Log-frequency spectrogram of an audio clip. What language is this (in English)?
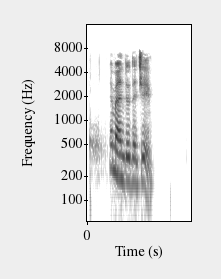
Turkish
